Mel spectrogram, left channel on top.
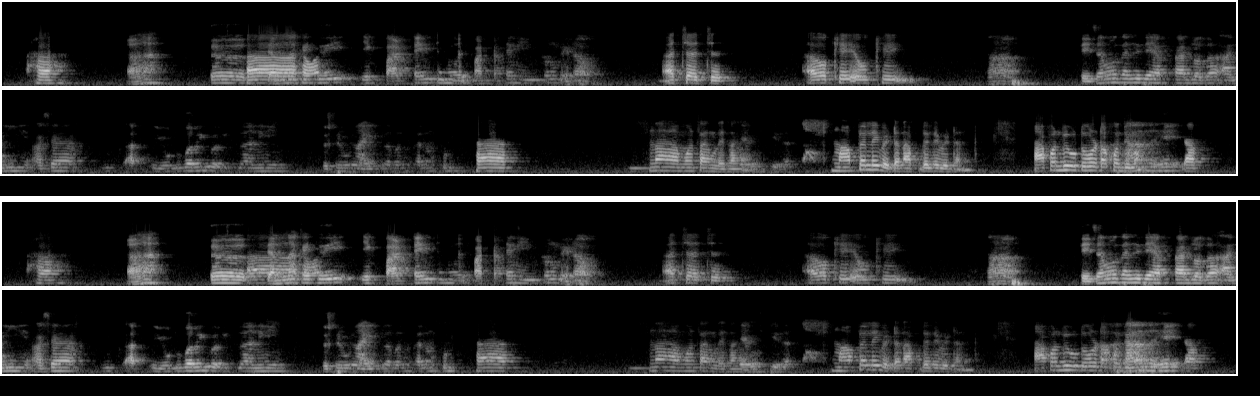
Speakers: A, on the left; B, on the right.
A: हा हा.
B: हा ना तर
A: हा,
B: त्यांना काहीतरी
A: समज
B: एक पार्ट टाइम,
A: तुम्ही-
B: पार्ट टाइम इन्कम मिळावा
A: अच्छा अच्छा, ओके, ओके.
B: हा. तेच्यामुळे त्यांनी ते ऍप काढलं होत आणि अशा युट्यूबवरही बघितलं आणि दुसरीकडून ऐकलं पण, कारन
A: हा ना, हा मग चांगलंय, चांगलय.
B: या गोष्टीला
A: हा आपल्याला ई भेटन, आपल्याला ई भेटन. आपण बी उठून टाकून
B: हा
A: दिवु
B: कारण
A: का?
B: हे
